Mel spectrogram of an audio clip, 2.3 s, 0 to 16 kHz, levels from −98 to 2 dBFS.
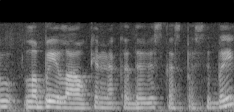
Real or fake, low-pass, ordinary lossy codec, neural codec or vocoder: real; 7.2 kHz; AAC, 64 kbps; none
